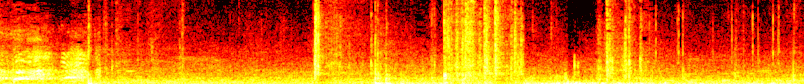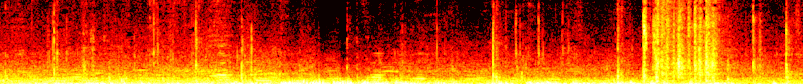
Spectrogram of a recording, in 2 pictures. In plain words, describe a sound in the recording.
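A football thumps as it is kicked on pavement.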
